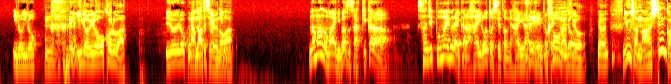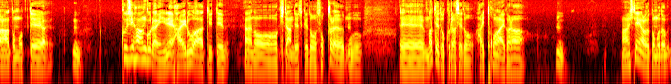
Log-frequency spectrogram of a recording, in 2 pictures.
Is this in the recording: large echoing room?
no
